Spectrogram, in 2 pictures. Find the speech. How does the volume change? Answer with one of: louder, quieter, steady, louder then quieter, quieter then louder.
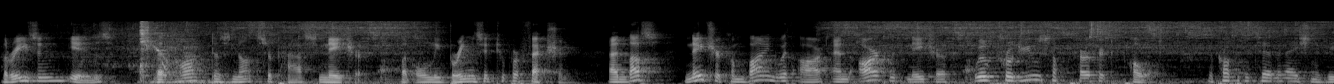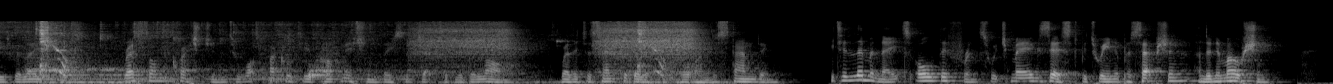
quieter then louder.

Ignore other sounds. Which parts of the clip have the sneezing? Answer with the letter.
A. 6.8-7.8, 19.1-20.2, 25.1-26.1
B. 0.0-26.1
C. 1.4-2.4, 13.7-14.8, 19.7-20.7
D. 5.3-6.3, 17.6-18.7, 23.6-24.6
C.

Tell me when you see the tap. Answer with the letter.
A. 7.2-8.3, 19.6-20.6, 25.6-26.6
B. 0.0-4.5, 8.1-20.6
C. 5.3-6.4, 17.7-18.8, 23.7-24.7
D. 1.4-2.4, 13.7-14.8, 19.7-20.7
B.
